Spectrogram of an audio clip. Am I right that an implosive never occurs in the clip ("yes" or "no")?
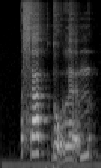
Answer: no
